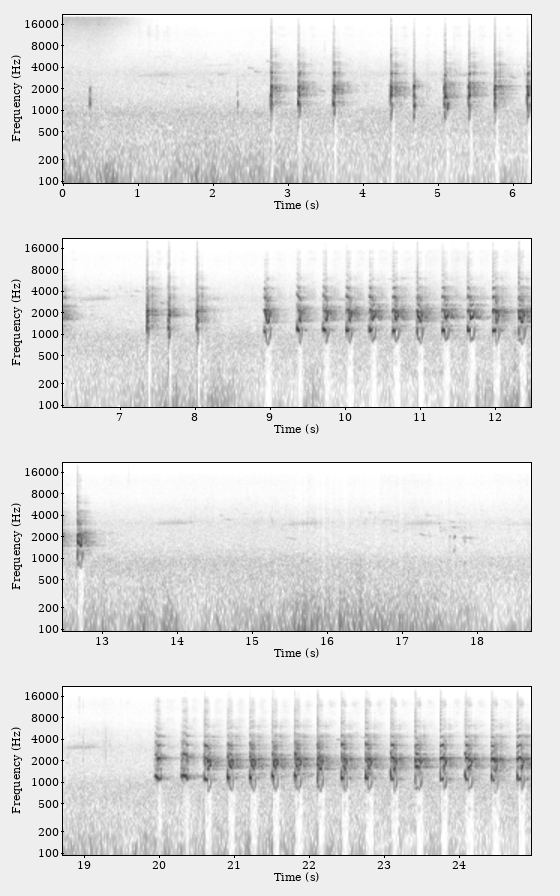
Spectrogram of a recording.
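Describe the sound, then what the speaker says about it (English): Merriam's wild turkey hens yelping and yipping outdoors, high-pitched calls in repeated rapid series, some nearer and louder, with gaps between runs and light wind rumble underneath. "Those Miriam's turkeys, those hens, they yip, yip, yip, high pitch, they yelp for a long period of time"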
